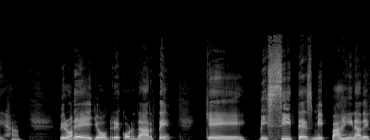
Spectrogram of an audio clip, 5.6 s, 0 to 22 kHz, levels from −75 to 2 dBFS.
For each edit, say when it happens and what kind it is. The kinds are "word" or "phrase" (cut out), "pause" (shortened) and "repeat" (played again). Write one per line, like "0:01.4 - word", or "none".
0:01.1 - word
0:01.7 - word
